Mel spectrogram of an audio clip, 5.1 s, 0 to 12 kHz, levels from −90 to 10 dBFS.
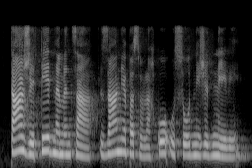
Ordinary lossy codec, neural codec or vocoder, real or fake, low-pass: none; codec, 16 kHz, 4 kbps, X-Codec, HuBERT features, trained on general audio; fake; 7.2 kHz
